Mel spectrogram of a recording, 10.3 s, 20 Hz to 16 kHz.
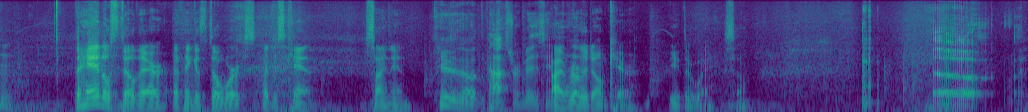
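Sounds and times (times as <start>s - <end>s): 
speech: 0.0s - 7.6s, 8.6s - 9.9s
burp: 8.6s - 10.2s
throaty gulp: 8.6s - 10.2s.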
